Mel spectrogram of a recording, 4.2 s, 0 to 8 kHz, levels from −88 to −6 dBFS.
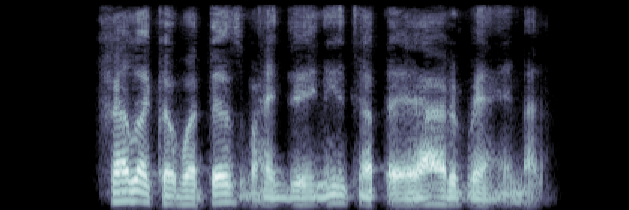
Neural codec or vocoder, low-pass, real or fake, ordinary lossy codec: codec, 16 kHz, 1 kbps, FreqCodec, larger model; 7.2 kHz; fake; MP3, 64 kbps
